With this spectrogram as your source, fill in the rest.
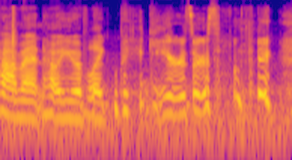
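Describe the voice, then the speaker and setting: With a Wisconsin accent, a woman speaks in lively intonation over noticeable background noise. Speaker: nurse. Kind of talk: casual chat.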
